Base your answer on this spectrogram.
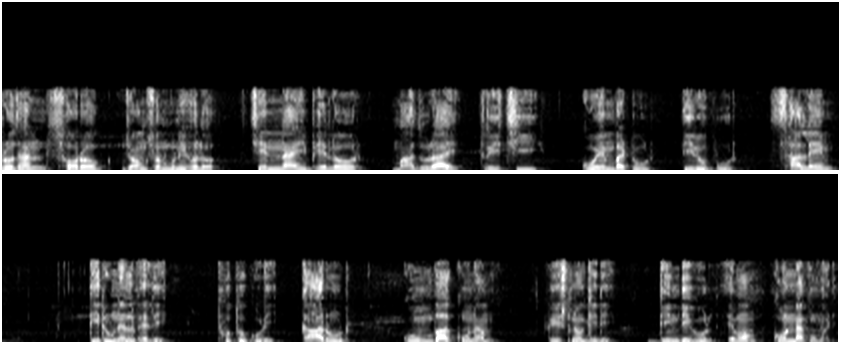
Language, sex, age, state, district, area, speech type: Bengali, male, 18-30, West Bengal, Howrah, urban, read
